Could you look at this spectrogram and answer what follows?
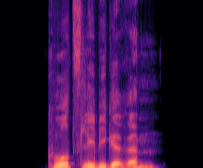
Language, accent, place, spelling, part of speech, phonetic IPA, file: German, Germany, Berlin, kurzlebigerem, adjective, [ˈkʊʁt͡sˌleːbɪɡəʁəm], De-kurzlebigerem.ogg
- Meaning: strong dative masculine/neuter singular comparative degree of kurzlebig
